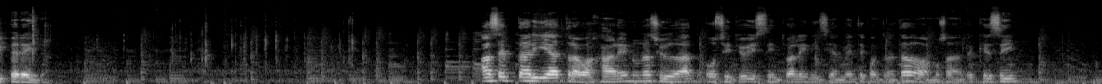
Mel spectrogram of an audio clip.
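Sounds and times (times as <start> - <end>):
quiet background music: 0.0 - 11.0
computer keyboard key clicks: 0.3 - 3.7.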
